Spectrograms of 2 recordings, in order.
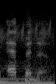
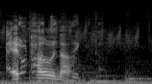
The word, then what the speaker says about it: Epona: Like I don't know what to think about Epida because he was riding a horse. Most likely Epida Epona.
